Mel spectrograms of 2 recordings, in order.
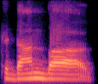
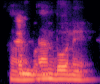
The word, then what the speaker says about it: Dan Boneh: So the best source for it is that Danba, I am not pronouncing properly. Dan Boneh.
